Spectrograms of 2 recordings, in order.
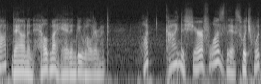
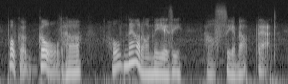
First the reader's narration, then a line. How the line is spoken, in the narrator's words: muttering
